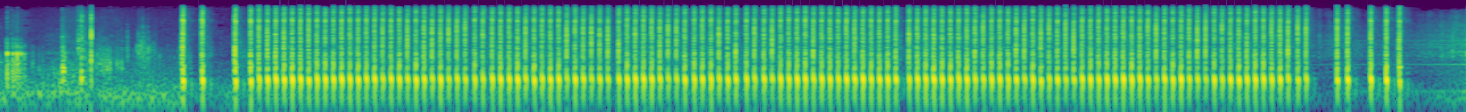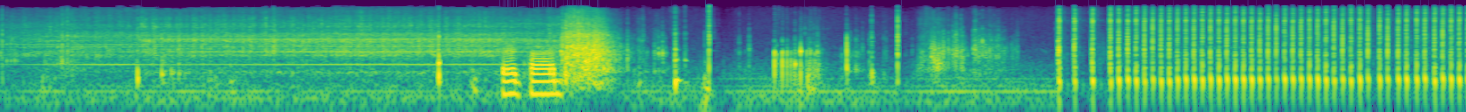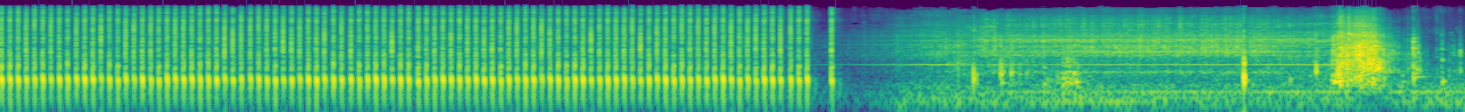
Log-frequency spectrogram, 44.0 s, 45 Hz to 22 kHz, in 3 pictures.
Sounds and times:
Outside, rural or natural: 0:00.0 - 0:43.9
Speech: 0:19.7 - 0:20.3.

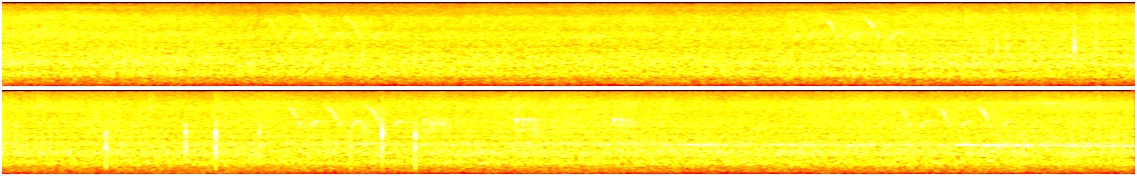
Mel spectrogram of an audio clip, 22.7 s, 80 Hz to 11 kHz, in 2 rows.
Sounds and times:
Stream: 0:00.0 - 0:22.6
Waterfall: 0:00.0 - 0:22.6.

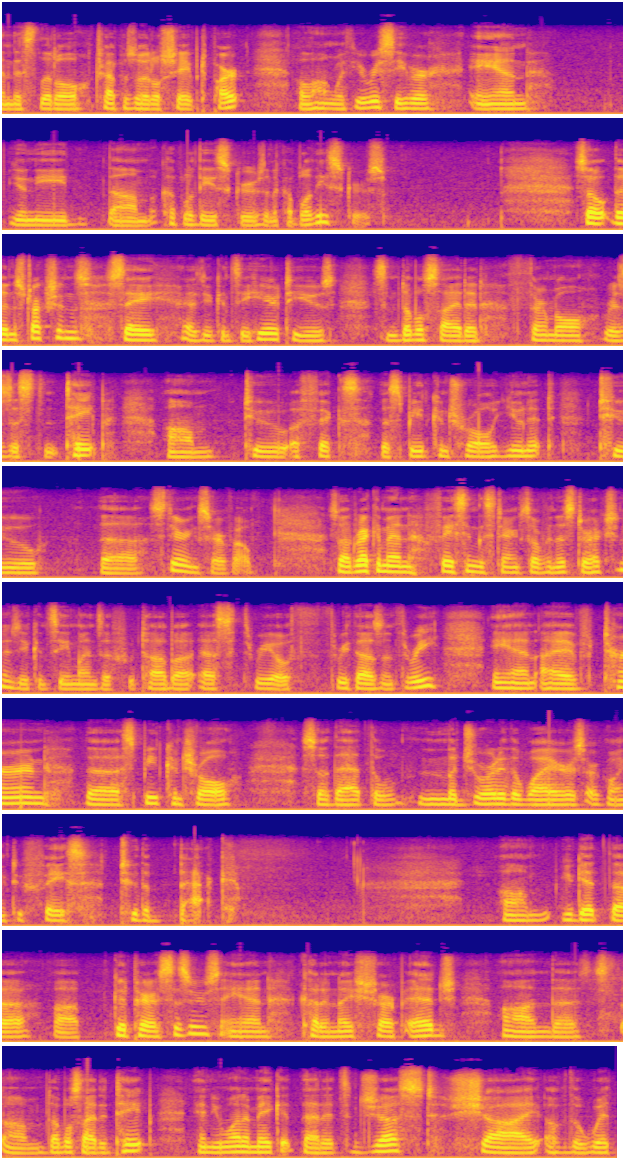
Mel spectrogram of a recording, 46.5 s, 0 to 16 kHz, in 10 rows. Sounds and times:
Speech: 0:00.0 - 0:07.6, 0:09.0 - 0:34.4, 0:36.3 - 0:46.5.

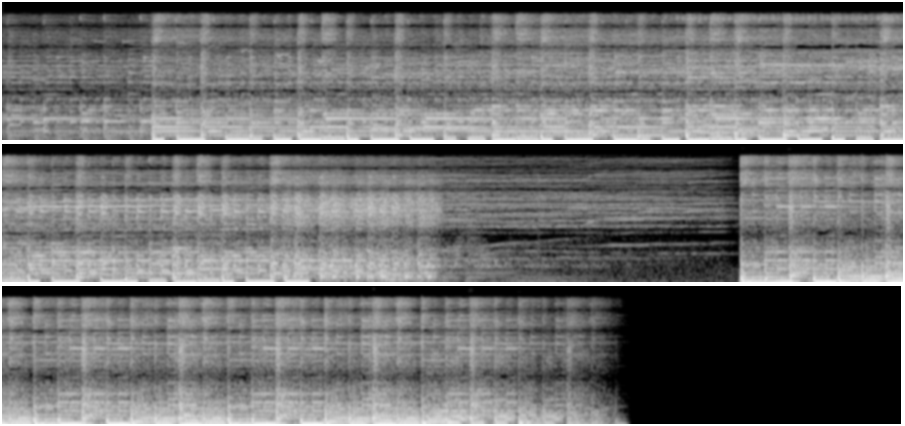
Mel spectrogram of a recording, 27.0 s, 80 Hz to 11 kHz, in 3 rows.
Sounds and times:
Music: 0:00.0 - 0:24.3.

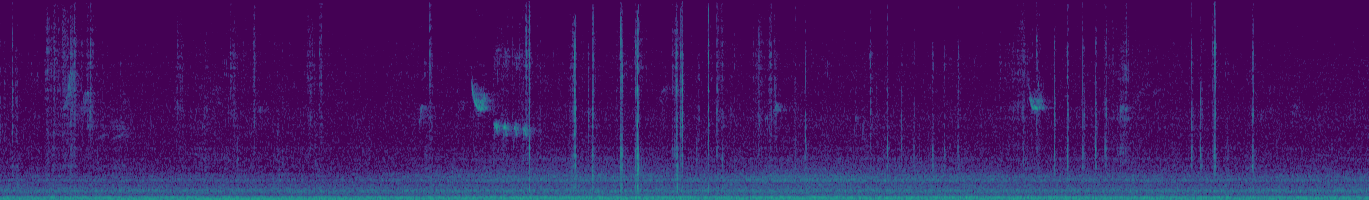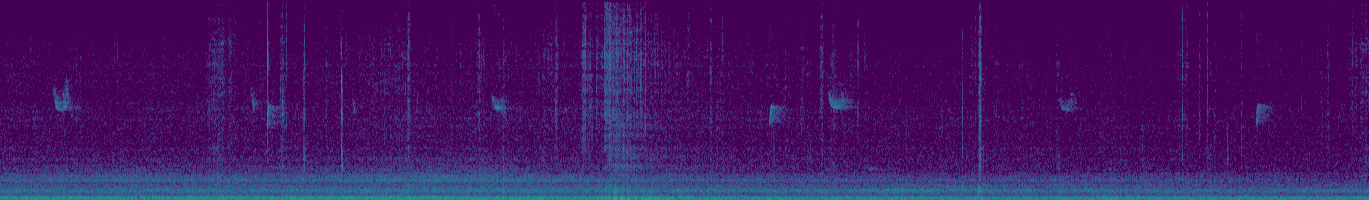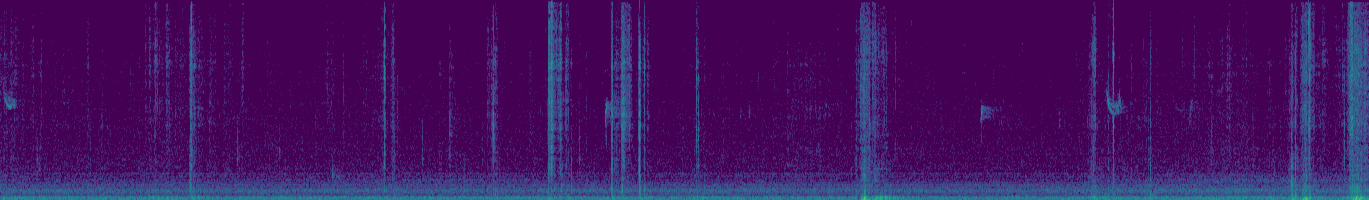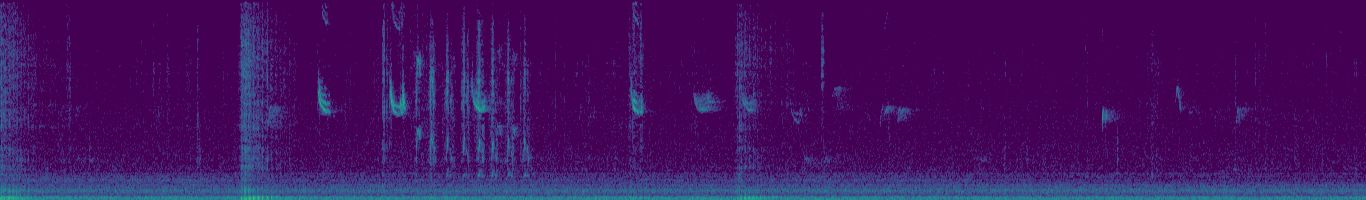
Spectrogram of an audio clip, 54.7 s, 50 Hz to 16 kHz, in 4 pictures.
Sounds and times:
Bird: 0:00.0 - 0:03.2, 0:04.1 - 0:13.2, 0:14.2 - 0:14.6, 0:15.2 - 0:23.6, 0:40.3 - 0:42.2, 0:43.4 - 0:54.3.

